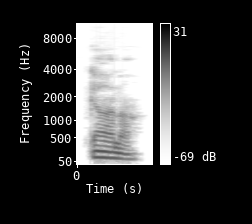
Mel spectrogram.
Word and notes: garner: Australian English

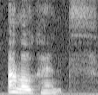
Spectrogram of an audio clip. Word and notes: eloquence: American English

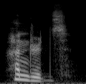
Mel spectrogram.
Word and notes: hundreds: American English

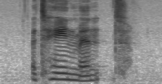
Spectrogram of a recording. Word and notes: attainment: American English

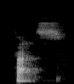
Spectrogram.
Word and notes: futz: British English

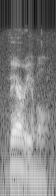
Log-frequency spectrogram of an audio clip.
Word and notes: variable: American English

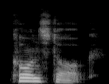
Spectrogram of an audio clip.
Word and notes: cornstalk: Australian English

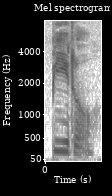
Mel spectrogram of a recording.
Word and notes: beetle: American English

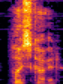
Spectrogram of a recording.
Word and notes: postcode: Australian English

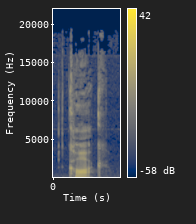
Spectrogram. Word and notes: caulk: American English

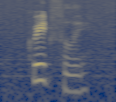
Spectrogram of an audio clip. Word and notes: gratefully: American English

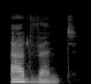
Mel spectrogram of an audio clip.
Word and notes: advent: American English

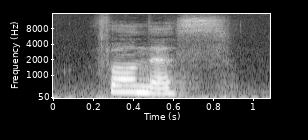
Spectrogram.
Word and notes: fulness: American English

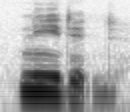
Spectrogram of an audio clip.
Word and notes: needed: American English

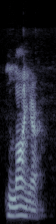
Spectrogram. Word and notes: lyre: British English

